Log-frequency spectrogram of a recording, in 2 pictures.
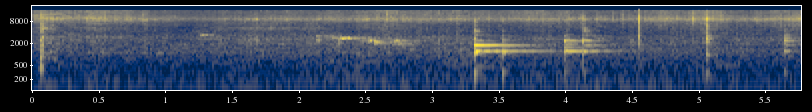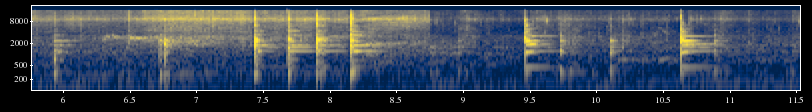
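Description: A wooden spoon stirring and scraping in a metal cooking pot, knocking irregularly against its sides so that the pot rings with short metallic clinks. Oil and chopped ingredients sizzle faintly as they fry.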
